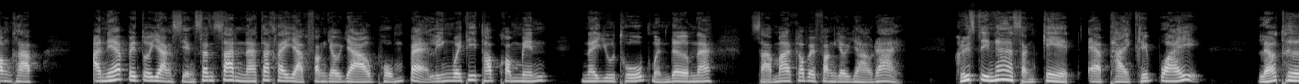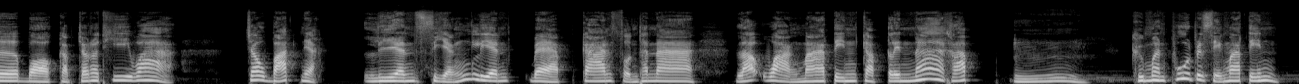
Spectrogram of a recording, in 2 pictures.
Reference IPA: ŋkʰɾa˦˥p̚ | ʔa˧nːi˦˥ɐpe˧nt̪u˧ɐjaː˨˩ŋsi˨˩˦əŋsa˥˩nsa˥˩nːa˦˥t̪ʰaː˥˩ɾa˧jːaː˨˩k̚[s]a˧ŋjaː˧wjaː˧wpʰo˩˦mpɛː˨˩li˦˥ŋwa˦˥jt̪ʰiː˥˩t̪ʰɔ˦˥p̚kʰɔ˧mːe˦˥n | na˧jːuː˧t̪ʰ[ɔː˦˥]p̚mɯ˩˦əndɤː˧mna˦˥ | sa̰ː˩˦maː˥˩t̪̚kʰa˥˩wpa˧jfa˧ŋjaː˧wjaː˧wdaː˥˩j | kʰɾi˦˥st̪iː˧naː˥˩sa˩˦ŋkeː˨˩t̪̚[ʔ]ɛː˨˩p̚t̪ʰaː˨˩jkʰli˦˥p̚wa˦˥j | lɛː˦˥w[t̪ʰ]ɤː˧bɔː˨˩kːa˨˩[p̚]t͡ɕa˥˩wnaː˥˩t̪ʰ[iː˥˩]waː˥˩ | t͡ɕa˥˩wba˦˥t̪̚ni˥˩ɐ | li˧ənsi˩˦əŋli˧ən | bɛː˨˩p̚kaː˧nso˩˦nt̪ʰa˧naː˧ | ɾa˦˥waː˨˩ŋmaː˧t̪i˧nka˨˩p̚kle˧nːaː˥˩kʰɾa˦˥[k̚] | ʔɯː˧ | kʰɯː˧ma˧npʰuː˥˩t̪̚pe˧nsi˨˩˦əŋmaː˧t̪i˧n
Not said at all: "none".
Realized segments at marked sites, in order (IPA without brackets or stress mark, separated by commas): f, uː˦˥, ʔ, t̪ʰ, p̚, iː˥˩, p̚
